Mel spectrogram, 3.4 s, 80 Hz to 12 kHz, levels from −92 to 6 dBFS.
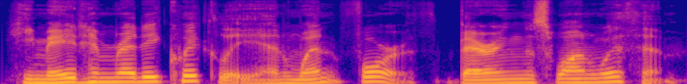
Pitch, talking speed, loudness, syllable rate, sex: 160 Hz, 225 wpm, -16 LUFS, 4.9 syllables/s, male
